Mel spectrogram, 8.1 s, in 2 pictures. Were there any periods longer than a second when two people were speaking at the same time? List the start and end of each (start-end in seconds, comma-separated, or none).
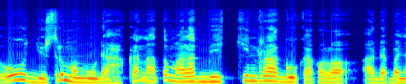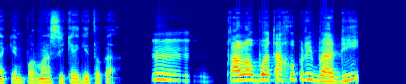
none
